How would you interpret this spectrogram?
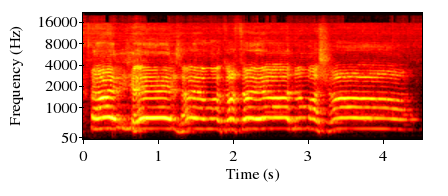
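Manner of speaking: hammed-up guru voice; mock mystic proclamation.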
